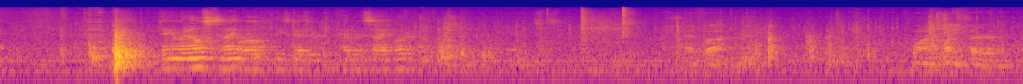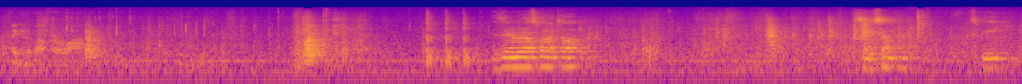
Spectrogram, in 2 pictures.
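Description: A second man answers calmly into a microphone.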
